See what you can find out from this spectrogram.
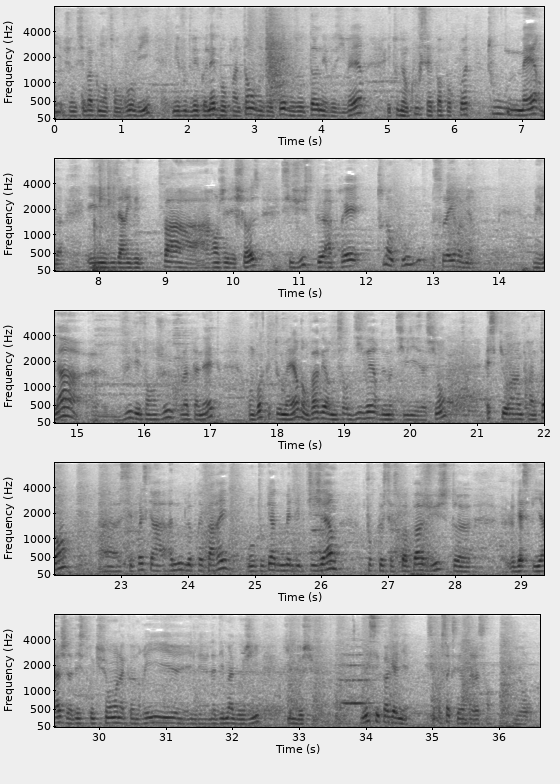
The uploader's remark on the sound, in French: C'est vraiment très brut : avec les bruits ambiants, les coupures et digressions.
